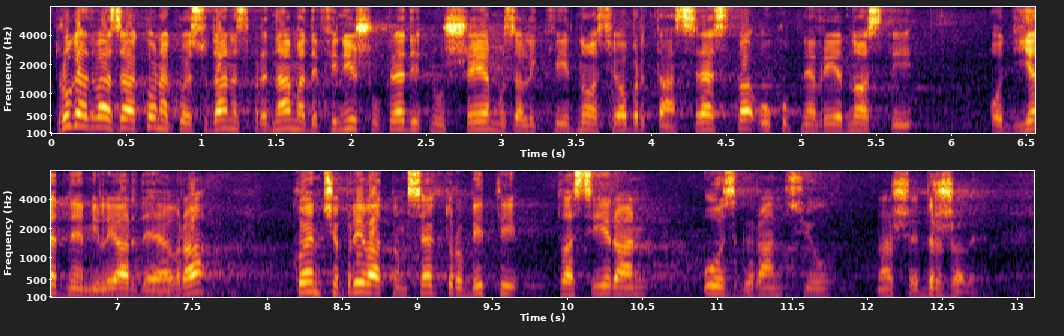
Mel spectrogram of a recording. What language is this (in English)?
Serbian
